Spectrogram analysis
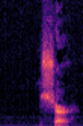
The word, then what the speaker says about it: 是: the power verb sure sure it has that falling tone now this verb translates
